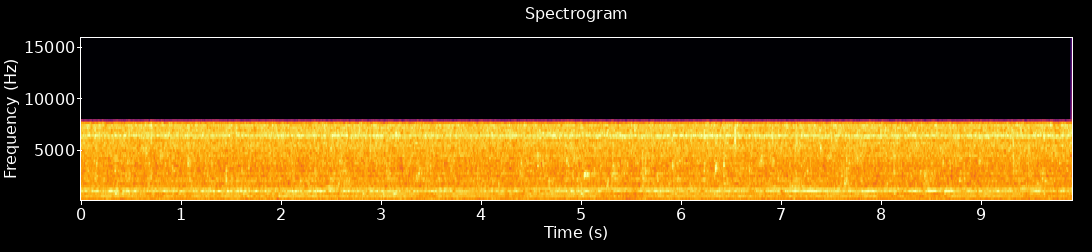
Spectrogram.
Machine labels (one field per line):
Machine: pump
